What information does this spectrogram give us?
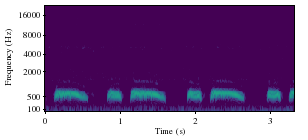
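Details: Wild-caught spotted dove, newly singing its complete song, coos well: a clipped note leads into a longer, gently descending coo, the pair repeated in quick succession, low hum beneath.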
